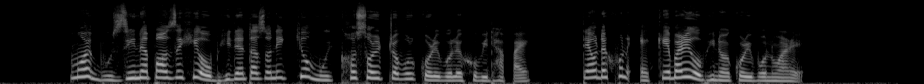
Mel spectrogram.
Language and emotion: Assamese, disgusted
